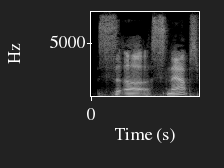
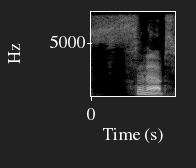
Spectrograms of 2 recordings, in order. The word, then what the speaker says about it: Synapse: Andrew, when I was looking on your website, is it Snaps Productions? Am I saying it right? Synapse, yeah, Synapse. like in your brain.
